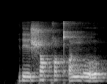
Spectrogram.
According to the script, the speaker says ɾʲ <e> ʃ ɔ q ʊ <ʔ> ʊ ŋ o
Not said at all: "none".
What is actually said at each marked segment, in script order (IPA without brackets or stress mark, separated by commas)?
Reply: e, qʼ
